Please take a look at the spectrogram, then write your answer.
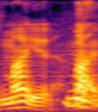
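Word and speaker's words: Meir: call um maya de his name is spelled m-e-i-r as maya not me you're surely mayor's m-a-y-e-r so that's mayor mayor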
